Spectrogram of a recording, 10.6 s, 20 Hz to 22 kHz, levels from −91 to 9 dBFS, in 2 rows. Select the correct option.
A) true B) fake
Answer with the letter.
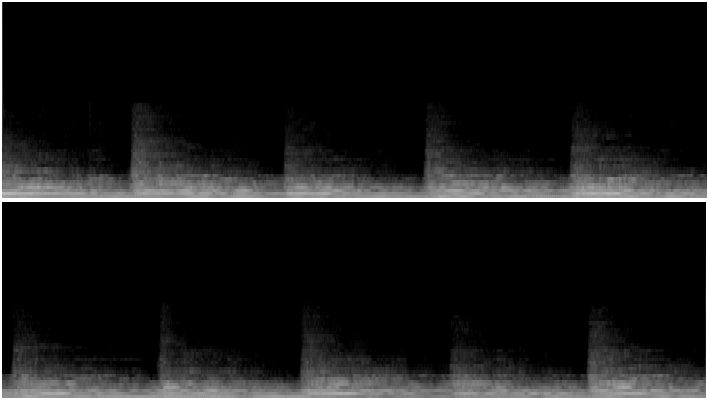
B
